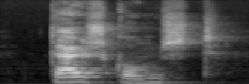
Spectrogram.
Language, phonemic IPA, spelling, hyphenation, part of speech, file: Dutch, /ˈtœy̯s.kɔmst/, thuiskomst, thuis‧komst, noun, Nl-thuiskomst.ogg
- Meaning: homecoming (arrival home)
